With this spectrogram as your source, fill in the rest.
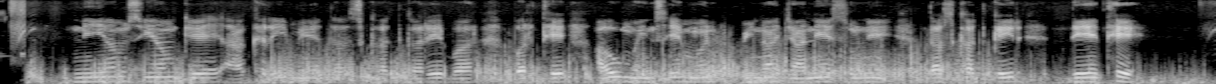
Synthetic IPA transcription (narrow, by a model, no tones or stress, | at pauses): nijəmsijəmkeaːkʰɾimẽd̪əskʰət̪kəɾebəɾpəɾt̪ʰeɔuməɪnsemənbɪnad͡ʒaːnesʊned̪əskʰət̪kəɪɾ | d̪et̪ʰeː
